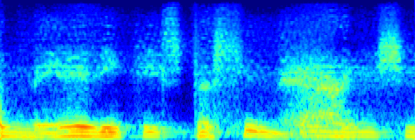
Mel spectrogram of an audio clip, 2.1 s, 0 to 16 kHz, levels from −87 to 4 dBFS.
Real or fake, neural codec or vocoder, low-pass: fake; codec, 44.1 kHz, 0.9 kbps, DAC; 14.4 kHz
